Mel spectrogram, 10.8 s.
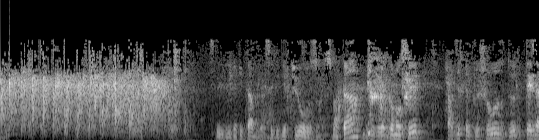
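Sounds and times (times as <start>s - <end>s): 
audience applause: 0.0s - 3.8s
speech: 4.3s - 10.7s.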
